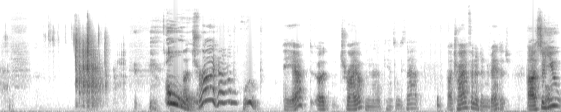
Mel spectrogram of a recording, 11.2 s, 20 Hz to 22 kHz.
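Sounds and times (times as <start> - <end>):
dice rolled across a hard surface: 0.9 - 2.6
speech: 3.4 - 11.2.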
